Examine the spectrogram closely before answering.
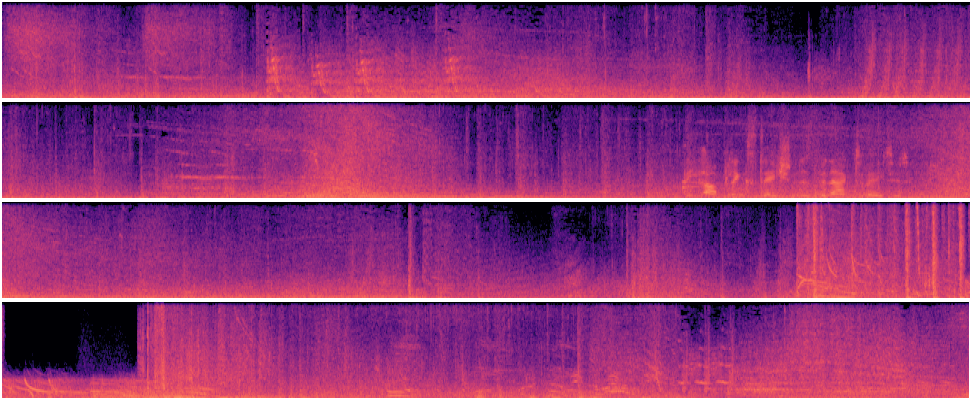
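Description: Laser blasters fire in sharp bursts.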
